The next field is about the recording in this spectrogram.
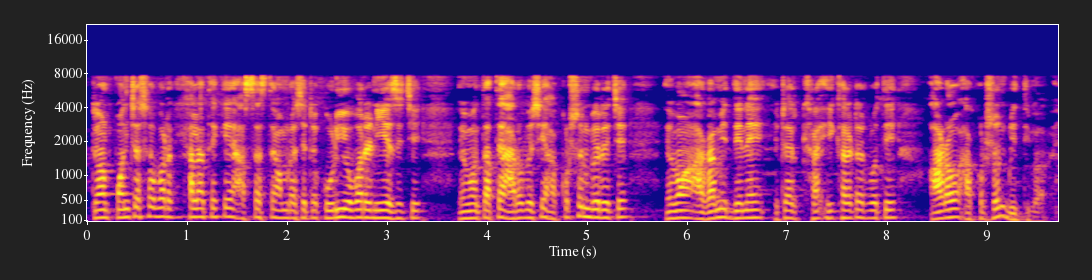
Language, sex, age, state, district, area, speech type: Bengali, male, 45-60, West Bengal, Howrah, urban, spontaneous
